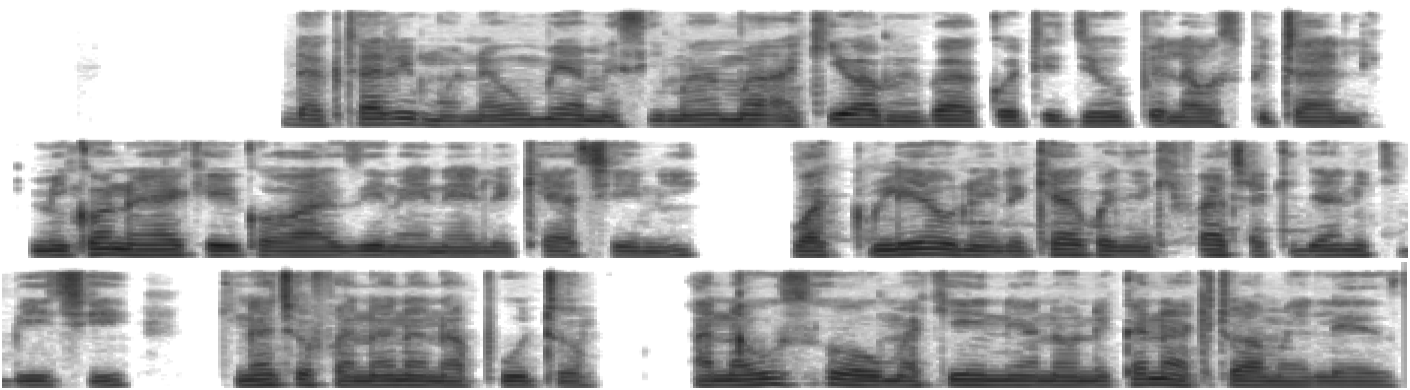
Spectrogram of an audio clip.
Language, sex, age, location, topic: Swahili, male, 18-24, Kisii, health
